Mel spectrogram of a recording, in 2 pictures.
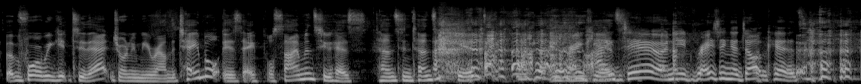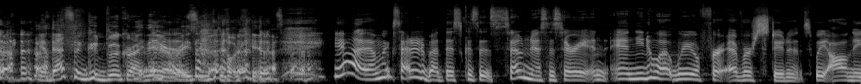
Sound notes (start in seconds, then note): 4.3 laughter; 7.9 laughter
